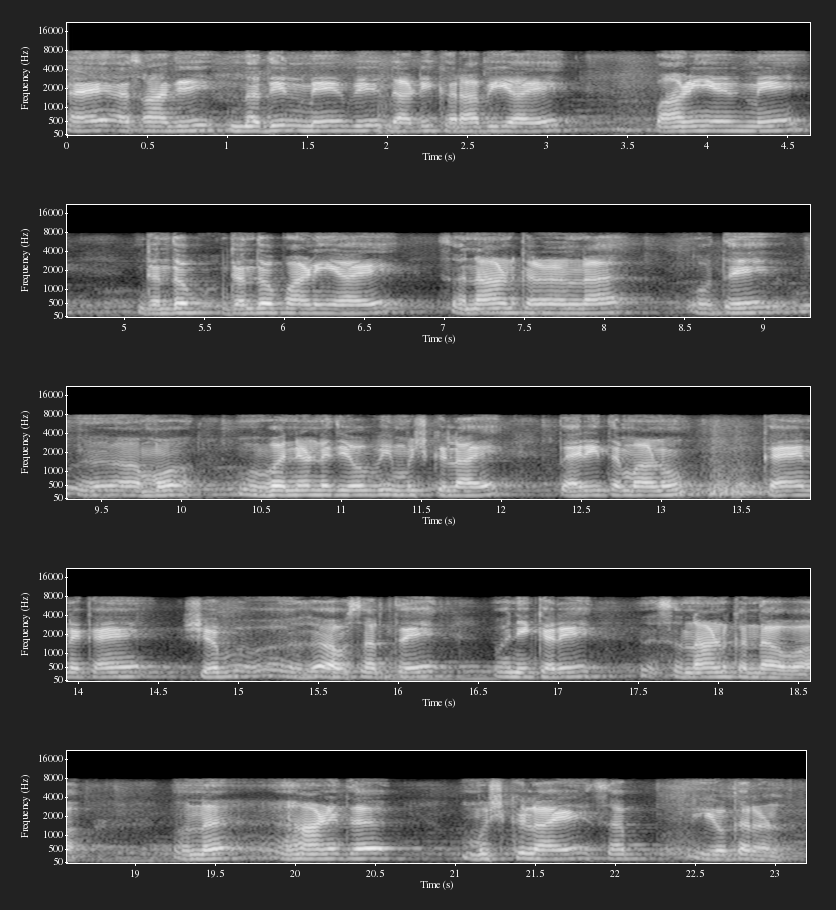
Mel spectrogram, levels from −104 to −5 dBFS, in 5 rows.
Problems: constant background noise, echo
